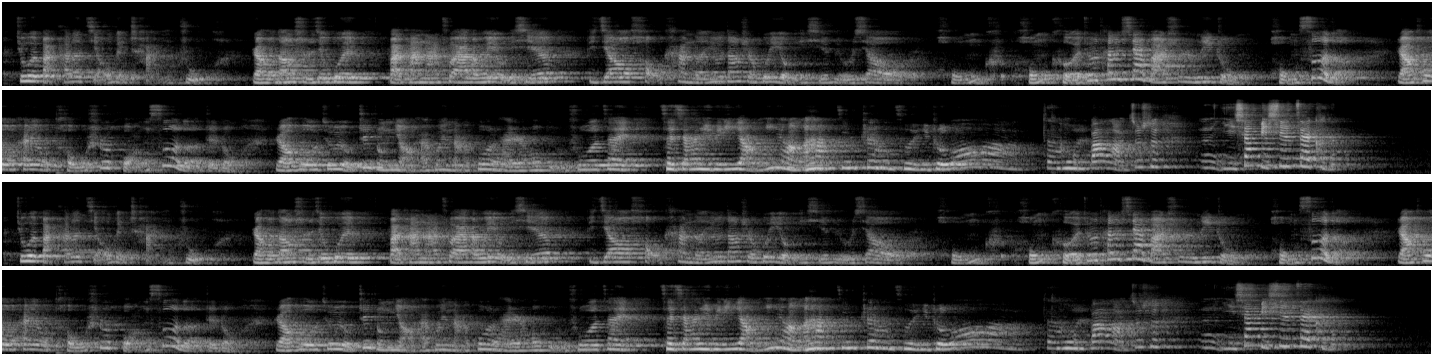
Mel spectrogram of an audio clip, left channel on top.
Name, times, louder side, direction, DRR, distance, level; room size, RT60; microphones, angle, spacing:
voice 1, 0.1-9.0 9.4-12.4 12.7-23.9 24.8-25.2, left 1 dB, 5° left, -2 dB, 3.1 m, -25 dB
voice 2, 5.1-5.7 23.8-27.6, left 4 dB, 50° left, 2 dB, 3.3 m, -27 dB
25.5 x 20.5 x 7.0 m, 1.3 s
head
